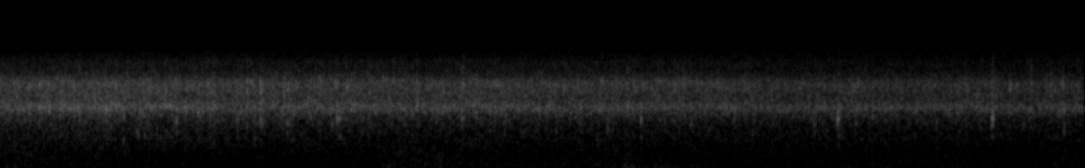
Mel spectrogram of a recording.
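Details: Continuous rain-like patter and broadband hiss fill the recording throughout, with no calls from any animal.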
